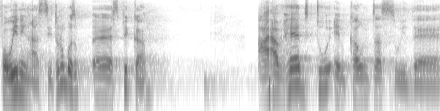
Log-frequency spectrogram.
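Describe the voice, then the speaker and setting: Speaking at a moderate pace with a Kenyan accent, a man uses a fairly high pitch that swings very widely, broken by long, frequent pauses. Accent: Kisii Kenyan. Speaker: member of parliament. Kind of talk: parliamentary speech. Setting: parliament chamber.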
